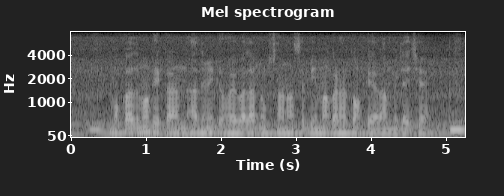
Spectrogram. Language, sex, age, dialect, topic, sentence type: Maithili, male, 25-30, Angika, banking, statement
